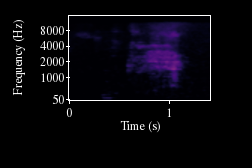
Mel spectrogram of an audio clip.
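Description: A house cat meows indoors during a beginners' drawing class, a short rising mew that stands out clearly above quiet room tone, preceded by a faint low murmur.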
